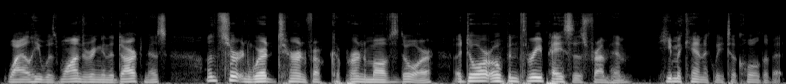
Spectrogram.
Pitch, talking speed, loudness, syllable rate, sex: 120 Hz, 205 wpm, -19 LUFS, 6.3 syllables/s, male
